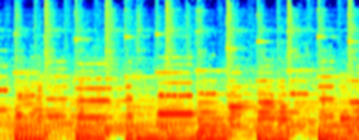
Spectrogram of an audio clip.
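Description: Background music with a steady beat, a bass line and a melody of held notes.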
